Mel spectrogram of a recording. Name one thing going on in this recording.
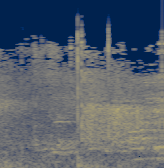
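A volleyball is served with a sharp slap of the hand, echoing in a large hall.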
